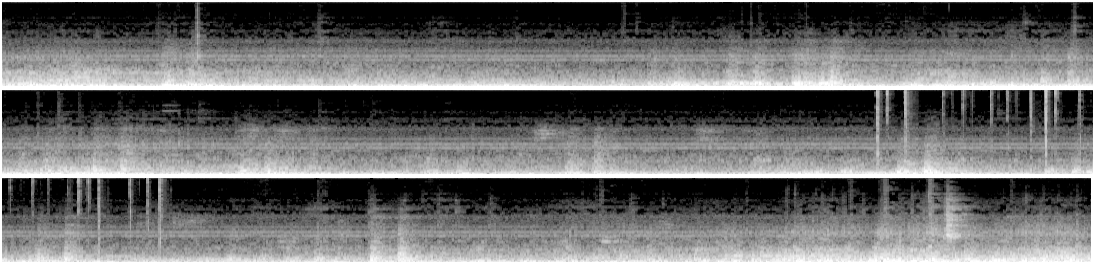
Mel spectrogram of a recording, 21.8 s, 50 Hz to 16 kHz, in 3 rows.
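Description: Cabin sound of the JR East E261-series Saphir Odoriko electric train running on the rails: a steady low rumble with occasional thumps from the wheels on the track. About two-thirds of the way through there is a quick run of sharp clicks.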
